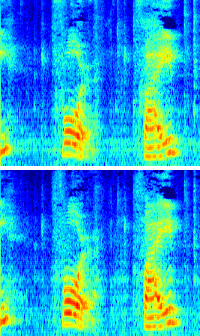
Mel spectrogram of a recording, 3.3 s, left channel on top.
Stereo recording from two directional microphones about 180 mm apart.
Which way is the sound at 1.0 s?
25° right (ahead or behind).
